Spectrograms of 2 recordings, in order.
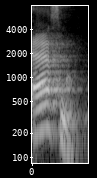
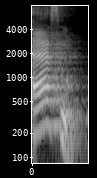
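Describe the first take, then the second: The two takes are said the same way.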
